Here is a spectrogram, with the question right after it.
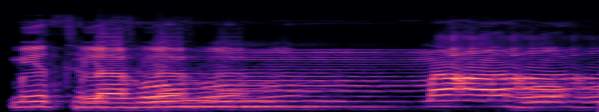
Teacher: Ketika ada mim sukun ketemu mim. Nah, ini pun termasuk gunnah aridhiyah, ditahan 3 harokat. Jadi jangan terburu-buru membacanya. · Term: idgham mithlain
